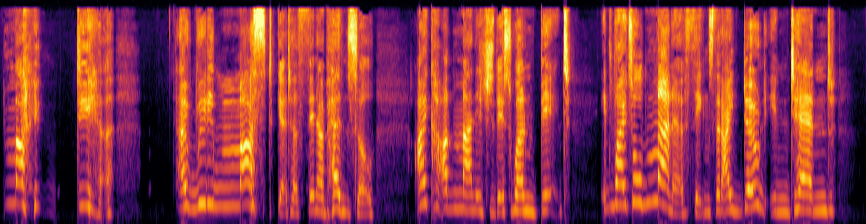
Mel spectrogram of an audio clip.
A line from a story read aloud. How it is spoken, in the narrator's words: Alice was too strong for him, and at last he panted out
